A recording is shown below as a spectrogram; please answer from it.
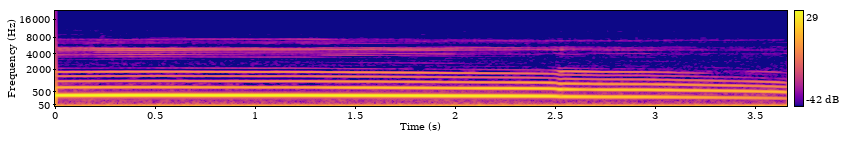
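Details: Wolf named Smoluch howling as communication within its family group. A single long, clear tonal howl holds a steady pitch, then steps and slides gradually lower toward the end. Nothing else is audible behind it.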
